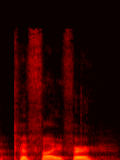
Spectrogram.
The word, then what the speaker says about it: Pfeiffer: It's not even spelled the same way, although it does have the silent P before it. – Yeah, it's got a Pfeiffer.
